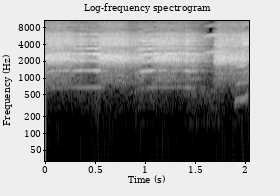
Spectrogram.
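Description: A parrot screeching: one long, loud, grating screech, a short break near the end, then a second brief screech.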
